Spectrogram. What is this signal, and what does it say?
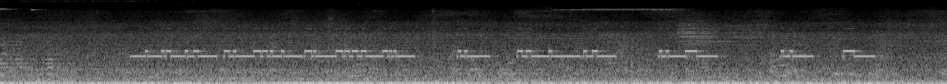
TTY/TDD text telephone tones (45.45 baud Baudot), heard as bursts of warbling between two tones, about 400 Hz shift, 1600 Hz centre, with room echo and street noise. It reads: BUP KH IR8U515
